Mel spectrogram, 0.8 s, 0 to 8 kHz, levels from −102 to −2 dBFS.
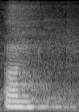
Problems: constant background noise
